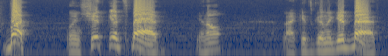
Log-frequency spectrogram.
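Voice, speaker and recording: A man whose first language is Romanian, giving a blunt, profane, halting commentary for his channel. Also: on the high side, big pitch swings. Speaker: vlogger. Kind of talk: rambling personal commentary.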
